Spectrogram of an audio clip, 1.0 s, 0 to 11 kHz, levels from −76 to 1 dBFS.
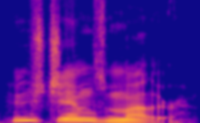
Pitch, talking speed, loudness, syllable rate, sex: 205 Hz, 180 wpm, -14 LUFS, 4.7 syllables/s, male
